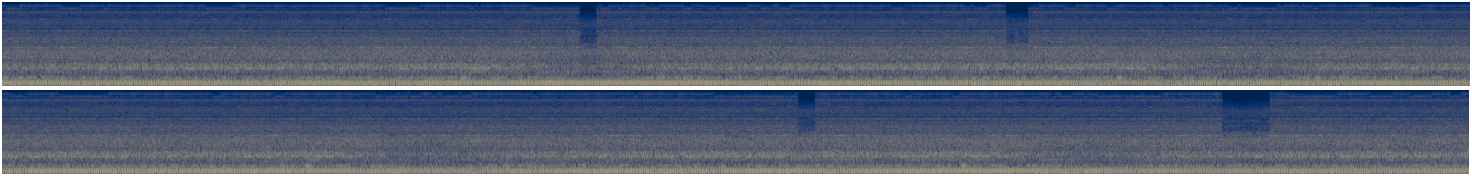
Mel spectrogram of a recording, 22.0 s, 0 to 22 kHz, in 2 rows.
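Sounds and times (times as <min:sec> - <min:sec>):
simulated milling machine drone: 0:00.0 - 0:22.0.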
